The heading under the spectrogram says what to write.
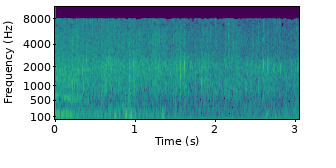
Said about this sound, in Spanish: Hasta ahí, gracias. Muchas gracias. Fuerte el aplauso.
